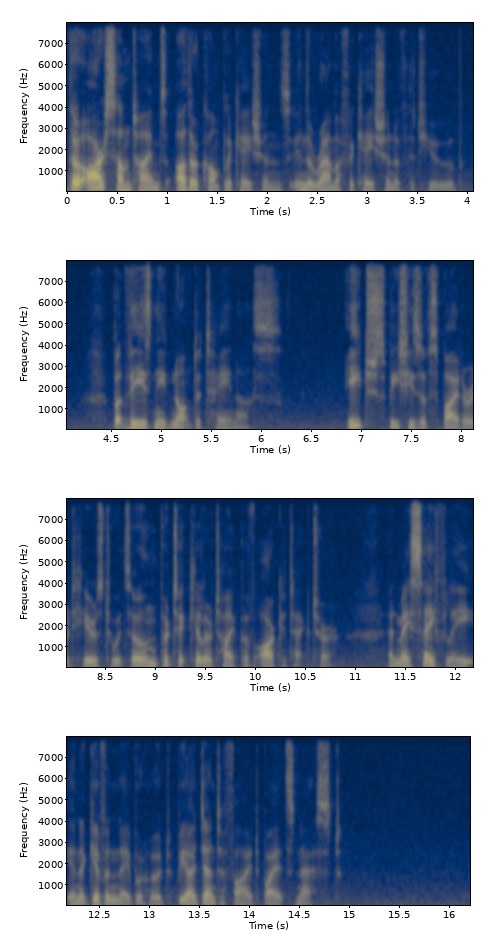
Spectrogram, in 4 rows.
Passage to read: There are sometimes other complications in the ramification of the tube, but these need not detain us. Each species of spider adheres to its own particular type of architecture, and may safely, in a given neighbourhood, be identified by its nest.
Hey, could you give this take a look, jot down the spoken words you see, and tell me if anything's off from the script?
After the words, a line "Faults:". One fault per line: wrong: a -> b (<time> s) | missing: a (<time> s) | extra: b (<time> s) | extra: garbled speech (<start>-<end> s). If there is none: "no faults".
There are sometimes other complications in the ramification of the tube, but these need not detain us. Each species of spider adheres to its own particular type of architecture, and may safely, in a given neighbourhood, be identified by its nest.
Faults:
no faults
